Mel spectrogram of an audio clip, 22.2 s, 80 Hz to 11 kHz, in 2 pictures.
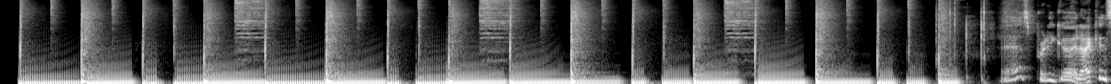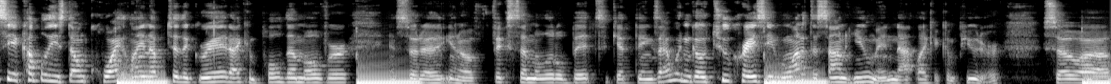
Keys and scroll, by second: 0.0 space, 9.4 space, 9.8 Return.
